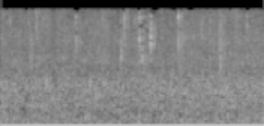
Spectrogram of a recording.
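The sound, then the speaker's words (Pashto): Heavy rain pours down in a dense, loud, even hiss of countless drops that holds steady throughout. “باران تیز شو، داسې شرشوری شو لکه ناوې چې له اسمان را خوشې شي.”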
